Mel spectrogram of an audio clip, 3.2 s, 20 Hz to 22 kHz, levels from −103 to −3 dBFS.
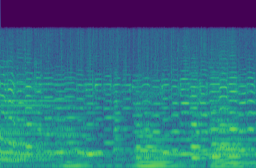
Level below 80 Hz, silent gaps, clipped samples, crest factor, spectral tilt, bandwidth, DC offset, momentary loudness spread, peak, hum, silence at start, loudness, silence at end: -38 dBFS; none; under 0.1%; 16 dB; -4.5 dB/octave; 11.5 kHz; under 0.1%; 6 LU; -12 dBFS; none; 0 s; -27 LUFS; 0 s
